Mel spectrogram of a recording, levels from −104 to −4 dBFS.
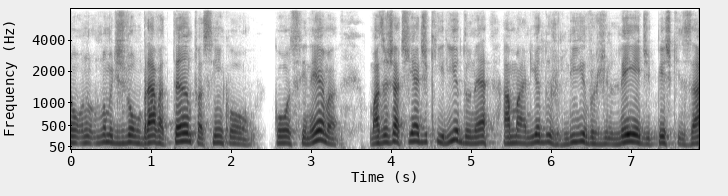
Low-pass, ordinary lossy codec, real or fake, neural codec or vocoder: none; none; fake; codec, 16 kHz, 4.8 kbps, FACodec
